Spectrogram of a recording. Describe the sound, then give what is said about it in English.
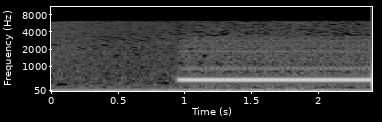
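Telephone dial tone heard before dialing a number: after a short stretch of low background noise, a loud, steady single-pitch tone cuts in abruptly and holds at constant level to the end, with no keypad beeps. “Hopefully I can compose the number right.”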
